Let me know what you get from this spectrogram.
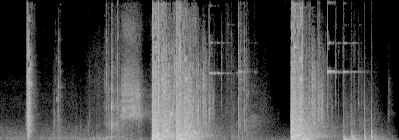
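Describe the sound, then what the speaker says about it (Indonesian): Film gunfire rings out as a hitman shoots everyone in the room: sharp isolated shots, then two loud rapid bursts of fire with clattering debris and quieter rustles in between. "pembunuh ini pun mengambil senjata dan langsung menembak semua orang yang ada di sana"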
